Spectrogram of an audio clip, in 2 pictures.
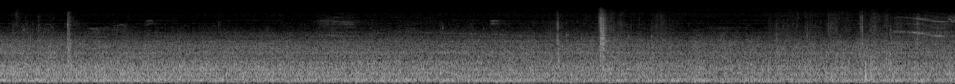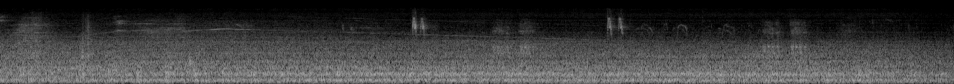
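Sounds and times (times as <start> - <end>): train wheels rumbling on rails: 0.0 - 19.0
high wheel squeals: 8.8 - 18.5.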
